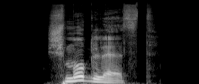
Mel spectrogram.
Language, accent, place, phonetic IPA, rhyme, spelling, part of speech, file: German, Germany, Berlin, [ˈʃmʊɡləst], -ʊɡləst, schmugglest, verb, De-schmugglest.ogg
- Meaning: second-person singular subjunctive I of schmuggeln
